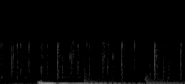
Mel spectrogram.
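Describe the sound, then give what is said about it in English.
A brief clapping sound effect, many hands clapping in a dense, uneven patter, fairly quiet and over a low steady hum, with no one talking. “Clap it up for that. Where's my clap?”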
